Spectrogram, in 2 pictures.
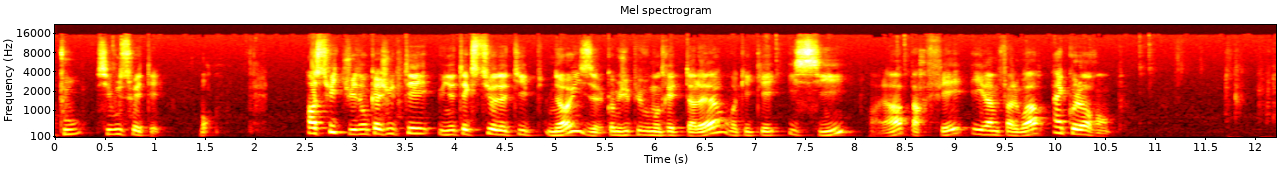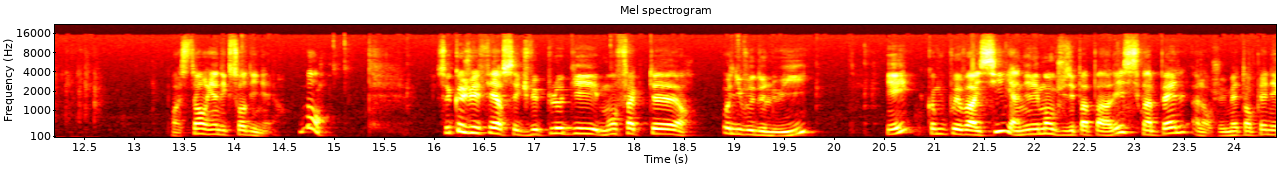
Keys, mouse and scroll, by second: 2.1 Delete, 19.1 click, 19.4-21.6 scroll down 4, 21.6-22.0 scroll down 1.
